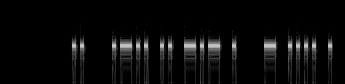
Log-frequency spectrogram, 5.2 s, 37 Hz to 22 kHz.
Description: Morse code, heard as a keyed tone, about 20 wpm, 700 Hz. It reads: I LIKE THE
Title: Sentences from Top 1000 Words - Review Part 3 - 20wpm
